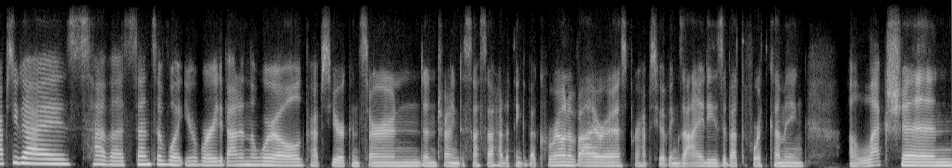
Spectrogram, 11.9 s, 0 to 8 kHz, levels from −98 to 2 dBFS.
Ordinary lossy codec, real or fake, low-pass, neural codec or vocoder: Opus, 24 kbps; real; 7.2 kHz; none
